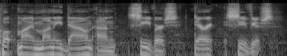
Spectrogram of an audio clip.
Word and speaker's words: Sivers: It's spelled S-I-V-E-R-S. We're going to go with Sievers, right? – I believe that's the pronunciation.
